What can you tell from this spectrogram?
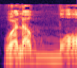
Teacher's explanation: الضاد مفخمة وبالتالي الألف التي بعدها مفخمة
